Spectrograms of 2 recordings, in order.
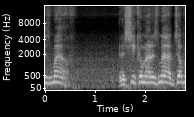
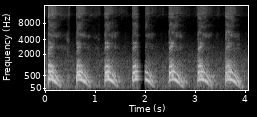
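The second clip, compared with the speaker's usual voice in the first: sharp mimicked gunshots, high and punchy; gunshot sounds; 8 semitones higher, much slower than usual. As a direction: fire off each boom like a pistol shot. Imitating the gunshots.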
